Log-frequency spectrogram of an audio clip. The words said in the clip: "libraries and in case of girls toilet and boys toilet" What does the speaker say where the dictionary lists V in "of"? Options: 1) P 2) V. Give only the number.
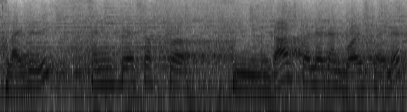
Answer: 1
